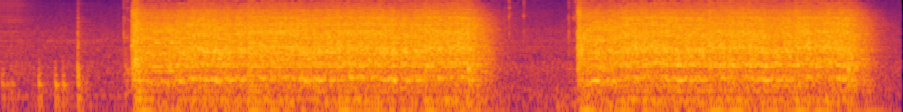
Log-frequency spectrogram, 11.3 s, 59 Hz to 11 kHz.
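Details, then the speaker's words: Ford Bronco 351 with newly installed FiTech EFI and new intake manifold: two long bursts of starter cranking, never firing, no spark; suspected miswiring of the simple two-wire distributor. "so we need to reinstall this and figure out what is going on and why it's not wanting to fire or give us any spark spark or fuel I'm guessing"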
